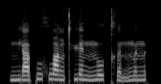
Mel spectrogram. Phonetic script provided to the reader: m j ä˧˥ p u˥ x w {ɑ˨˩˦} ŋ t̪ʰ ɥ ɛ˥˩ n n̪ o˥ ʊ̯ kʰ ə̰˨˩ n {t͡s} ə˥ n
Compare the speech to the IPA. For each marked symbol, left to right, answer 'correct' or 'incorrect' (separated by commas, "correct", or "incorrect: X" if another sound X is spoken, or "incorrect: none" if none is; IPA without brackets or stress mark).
incorrect: ɑ˥˧, incorrect: n̪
